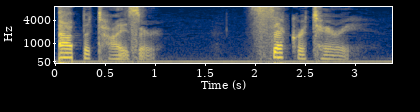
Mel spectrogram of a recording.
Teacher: they have both primary and secondary stress primary stress is at the beginning of these words but the teeth still falls on a stressed syllable its secondary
